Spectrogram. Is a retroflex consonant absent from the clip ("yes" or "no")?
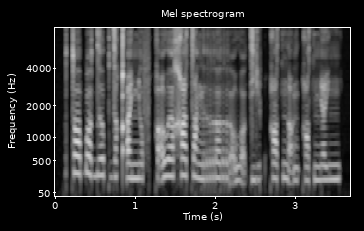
yes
